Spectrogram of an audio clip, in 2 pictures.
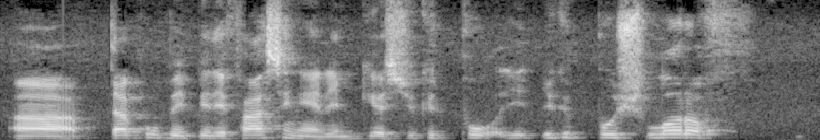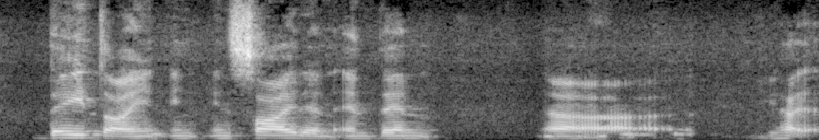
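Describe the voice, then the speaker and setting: Male panelist, gravelly, hesitant, repeats words. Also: a little high. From Finland. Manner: halting, many fillers and repeated words. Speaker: panel guest. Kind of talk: casual panel discussion.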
